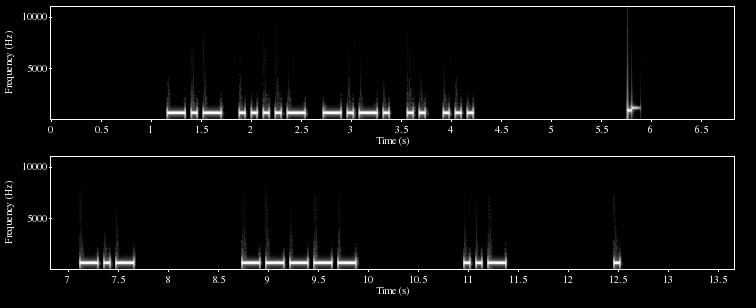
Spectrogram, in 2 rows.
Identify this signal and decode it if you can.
Morse code, heard as a keyed tone, about 20 wpm, spaced as for 11 wpm, 700 Hz. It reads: K4CIS K0UE
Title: USA Call Signs - 6x Character Spacing - 20wpm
